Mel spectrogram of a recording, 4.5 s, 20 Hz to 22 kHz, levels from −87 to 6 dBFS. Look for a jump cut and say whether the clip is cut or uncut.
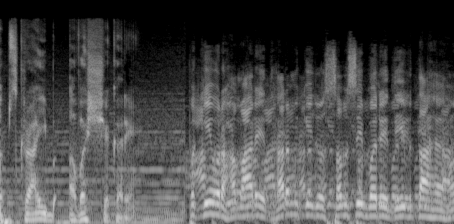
cut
